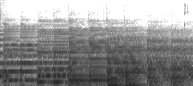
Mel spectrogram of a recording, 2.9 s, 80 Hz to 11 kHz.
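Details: 1924 Bord 160cm grand piano before restoration: chords ring with sour beating across the range, badly out of tune from loose tuning pins, though the underlying tone is lush to the bass; hammers are in good condition.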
